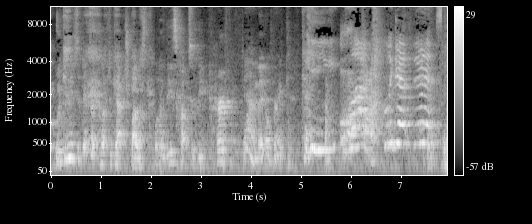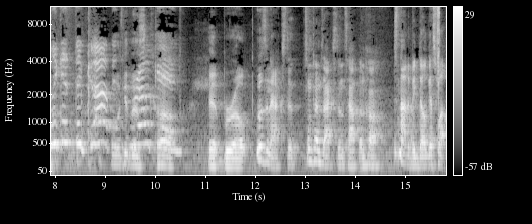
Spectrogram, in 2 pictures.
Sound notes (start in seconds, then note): 5.1 laughing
